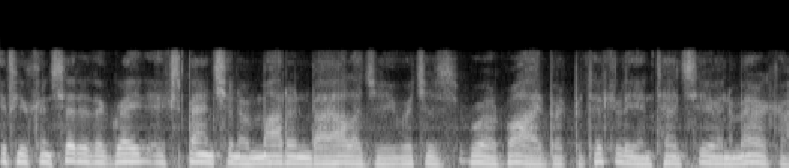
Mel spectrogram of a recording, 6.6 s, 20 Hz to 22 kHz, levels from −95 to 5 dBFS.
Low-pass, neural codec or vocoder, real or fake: 7.2 kHz; none; real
